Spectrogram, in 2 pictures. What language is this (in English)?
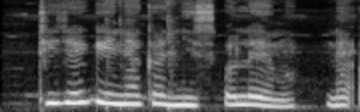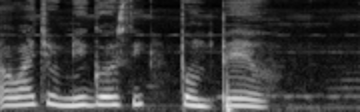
Luo (Kenya and Tanzania)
